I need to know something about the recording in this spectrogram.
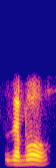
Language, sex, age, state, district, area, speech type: Assamese, female, 30-45, Assam, Jorhat, urban, conversation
